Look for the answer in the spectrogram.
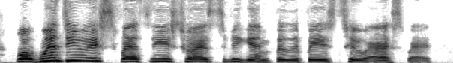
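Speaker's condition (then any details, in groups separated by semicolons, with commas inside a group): ALS; audibly altered speech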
